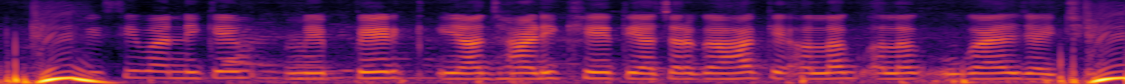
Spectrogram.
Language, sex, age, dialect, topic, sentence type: Magahi, male, 31-35, Western, agriculture, statement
